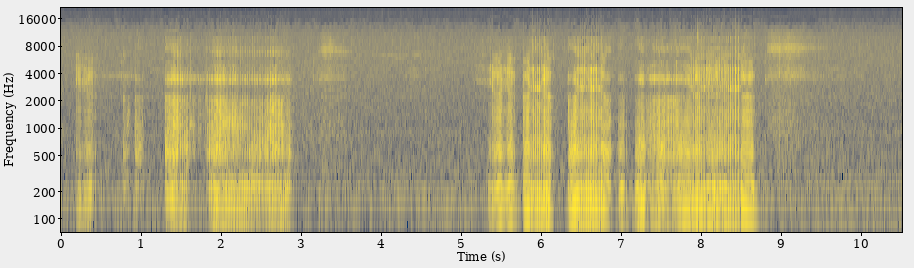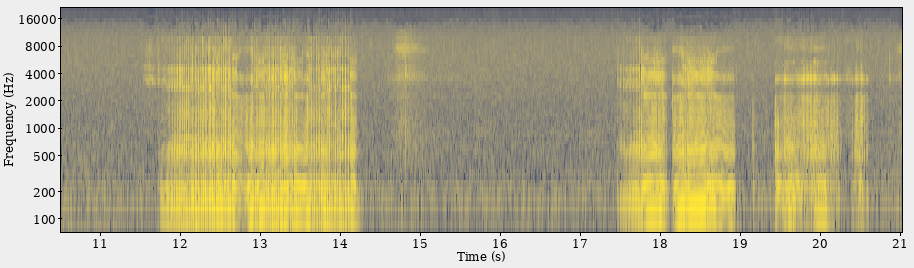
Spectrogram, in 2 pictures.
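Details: English Bulldog snoring with his tongue sticking out, deep rattling rasps returning every five or six seconds.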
